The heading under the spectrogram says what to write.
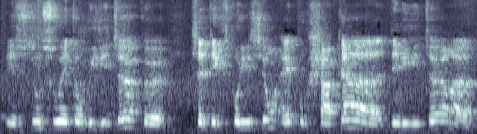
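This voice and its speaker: A man's voice: on the high side, fairly even intonation, darkish tone, a little hiss or hum. Hesitant man speaking in an echoey tent. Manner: halting, many hesitations. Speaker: awards ceremony speaker. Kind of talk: formal ceremony speech. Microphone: stand mic, filmed from afar. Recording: echoey, distant camera audio.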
